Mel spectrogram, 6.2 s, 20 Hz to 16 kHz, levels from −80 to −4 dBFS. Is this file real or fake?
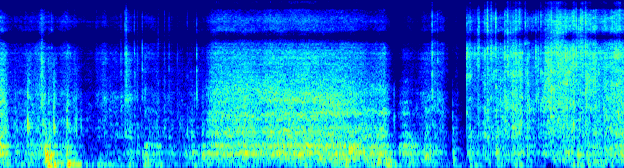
fake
